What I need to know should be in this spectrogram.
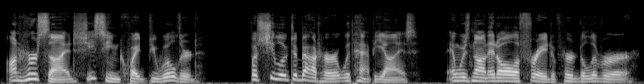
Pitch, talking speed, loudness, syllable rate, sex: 155 Hz, 225 wpm, -17 LUFS, 6.4 syllables/s, male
